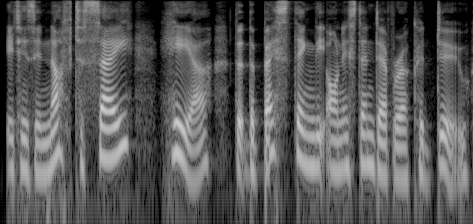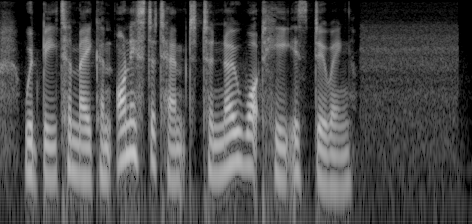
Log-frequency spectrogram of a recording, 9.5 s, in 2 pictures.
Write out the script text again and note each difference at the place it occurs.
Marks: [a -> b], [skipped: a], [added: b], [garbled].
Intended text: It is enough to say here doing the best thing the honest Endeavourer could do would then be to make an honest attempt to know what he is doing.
It is enough to say here [doing -> that] the best thing the honest Endeavourer could do would [skipped: then] be to make an honest attempt to know what he is doing.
